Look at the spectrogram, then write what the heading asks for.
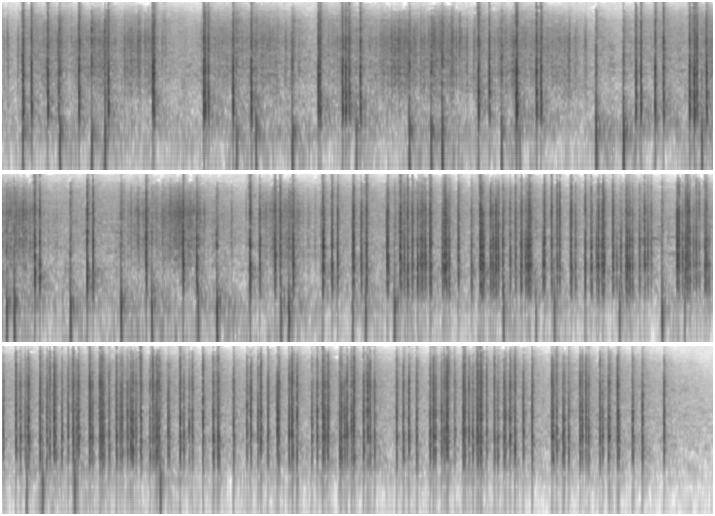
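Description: Fireworks display: a rapid, unbroken string of bangs from bursting aerial shells and ground-launched effects, many per second. The crackling grows denser from about ten seconds in.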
